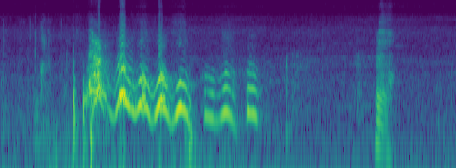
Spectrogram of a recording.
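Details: Angry toy Pomeranian named Pomo, a male pet living in Kathmandu, Nepal, attacking: a rising warbled growling whine breaking into wavering yelps over about one second, then shorter wavering cries and a final sharp bark.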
